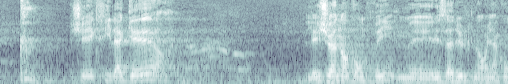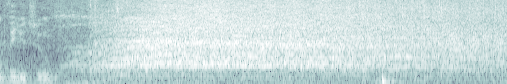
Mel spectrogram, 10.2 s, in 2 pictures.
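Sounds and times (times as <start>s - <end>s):
speech: 0.3s - 1.8s, 3.0s - 6.0s
applause: 6.0s - 10.1s.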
